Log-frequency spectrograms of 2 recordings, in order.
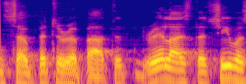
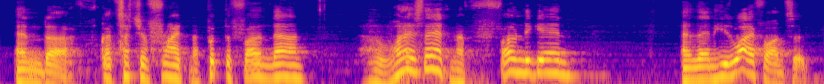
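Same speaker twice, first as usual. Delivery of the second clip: plain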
